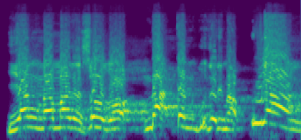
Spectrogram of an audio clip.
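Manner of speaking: shouted refusal, climbing high on pulang; fed up and shouting at the bribers; angry shout. Retold or imitated. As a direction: yell them out the door.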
